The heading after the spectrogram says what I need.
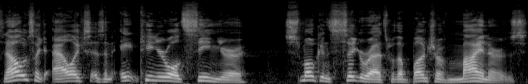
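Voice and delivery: ordinary delivery, nothing marked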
